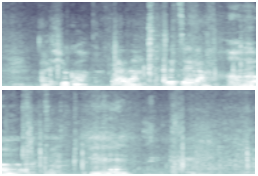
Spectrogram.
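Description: A woman speaks warmly and invitingly nearby.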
